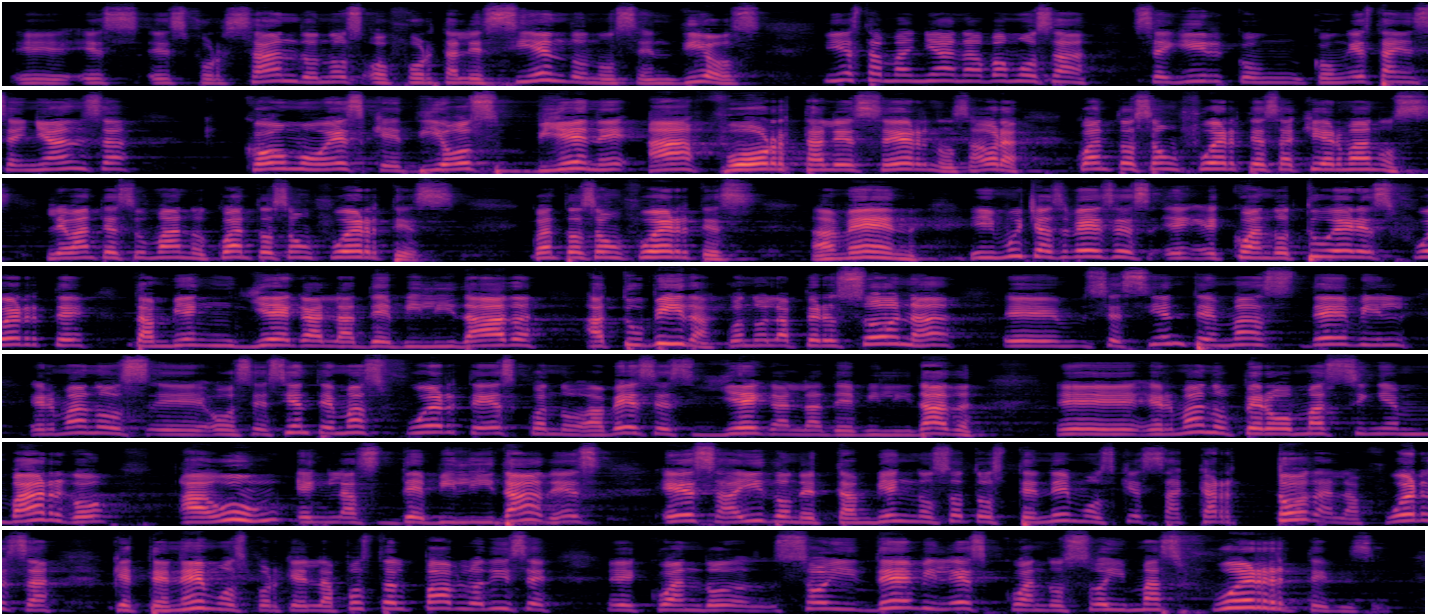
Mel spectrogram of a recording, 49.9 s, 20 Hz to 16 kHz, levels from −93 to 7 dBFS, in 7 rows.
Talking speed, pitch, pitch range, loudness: 135 wpm, 230 Hz, 200-255 Hz, -34 LUFS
